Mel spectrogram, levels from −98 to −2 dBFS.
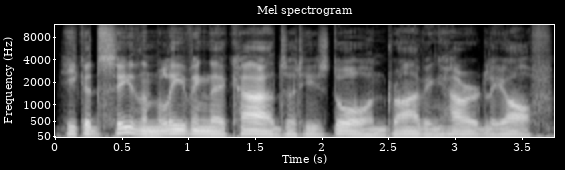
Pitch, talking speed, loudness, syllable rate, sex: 100 Hz, 225 wpm, -19 LUFS, 4.9 syllables/s, male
